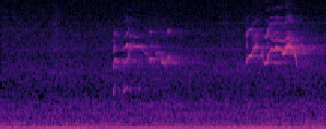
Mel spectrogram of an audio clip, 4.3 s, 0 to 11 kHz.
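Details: Falcon chicks at a camera-monitored nest, early morning of 27 October 2022, with two short bursts of thin, wavering, squealing calls about two seconds apart against low electrical hum.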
